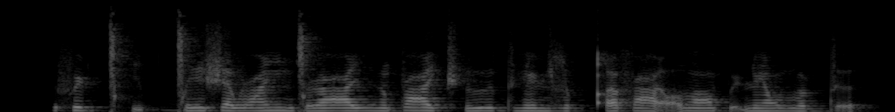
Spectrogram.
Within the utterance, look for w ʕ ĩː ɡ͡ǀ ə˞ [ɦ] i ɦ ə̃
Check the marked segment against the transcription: incorrect: ʕ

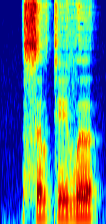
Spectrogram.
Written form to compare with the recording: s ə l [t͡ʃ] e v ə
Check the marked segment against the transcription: incorrect: k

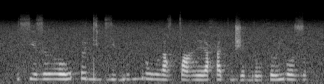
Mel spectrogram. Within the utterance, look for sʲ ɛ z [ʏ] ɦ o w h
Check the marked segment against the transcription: incorrect: ɨ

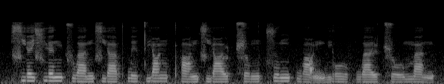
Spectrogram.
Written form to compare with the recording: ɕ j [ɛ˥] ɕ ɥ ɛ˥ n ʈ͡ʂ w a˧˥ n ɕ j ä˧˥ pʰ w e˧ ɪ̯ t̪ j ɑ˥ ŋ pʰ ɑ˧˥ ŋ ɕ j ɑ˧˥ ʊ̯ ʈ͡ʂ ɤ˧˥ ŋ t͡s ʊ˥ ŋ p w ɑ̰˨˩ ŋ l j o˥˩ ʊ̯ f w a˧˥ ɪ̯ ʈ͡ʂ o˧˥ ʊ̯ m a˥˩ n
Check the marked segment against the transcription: correct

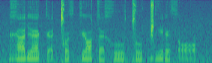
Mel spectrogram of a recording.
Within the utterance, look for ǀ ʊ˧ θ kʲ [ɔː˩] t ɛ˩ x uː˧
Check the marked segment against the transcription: incorrect: ɔː˥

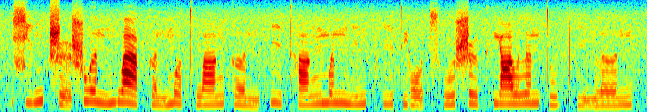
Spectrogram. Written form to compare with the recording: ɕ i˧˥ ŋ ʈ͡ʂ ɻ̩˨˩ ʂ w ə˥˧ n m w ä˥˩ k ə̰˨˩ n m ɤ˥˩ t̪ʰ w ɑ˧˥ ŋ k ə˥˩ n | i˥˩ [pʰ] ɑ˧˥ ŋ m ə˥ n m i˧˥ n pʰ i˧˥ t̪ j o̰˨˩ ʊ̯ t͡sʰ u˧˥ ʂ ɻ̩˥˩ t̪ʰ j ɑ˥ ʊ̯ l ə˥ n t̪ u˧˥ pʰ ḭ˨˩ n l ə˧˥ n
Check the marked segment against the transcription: incorrect: t̪ʰ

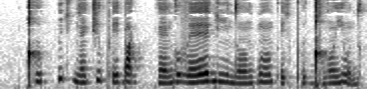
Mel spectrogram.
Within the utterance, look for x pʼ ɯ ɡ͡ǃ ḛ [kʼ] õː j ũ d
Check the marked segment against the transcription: incorrect: ɡ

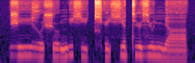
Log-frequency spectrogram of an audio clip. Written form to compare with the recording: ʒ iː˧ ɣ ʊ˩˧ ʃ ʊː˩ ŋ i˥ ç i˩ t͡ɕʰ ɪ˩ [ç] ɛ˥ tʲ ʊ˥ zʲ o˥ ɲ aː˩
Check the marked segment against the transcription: correct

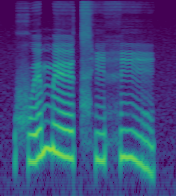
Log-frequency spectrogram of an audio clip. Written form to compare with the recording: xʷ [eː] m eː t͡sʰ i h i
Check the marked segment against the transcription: incorrect: e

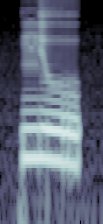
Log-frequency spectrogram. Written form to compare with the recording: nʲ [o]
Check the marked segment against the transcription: incorrect: u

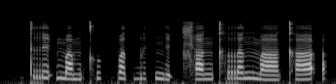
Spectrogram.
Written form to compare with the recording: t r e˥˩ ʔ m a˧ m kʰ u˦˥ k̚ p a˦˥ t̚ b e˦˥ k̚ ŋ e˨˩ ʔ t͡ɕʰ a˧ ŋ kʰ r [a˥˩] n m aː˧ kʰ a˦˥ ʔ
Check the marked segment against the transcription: correct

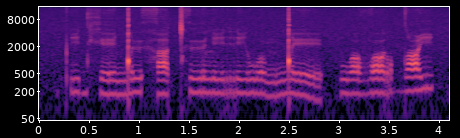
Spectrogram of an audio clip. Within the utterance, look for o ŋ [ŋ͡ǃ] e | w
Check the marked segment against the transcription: correct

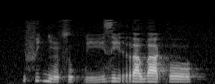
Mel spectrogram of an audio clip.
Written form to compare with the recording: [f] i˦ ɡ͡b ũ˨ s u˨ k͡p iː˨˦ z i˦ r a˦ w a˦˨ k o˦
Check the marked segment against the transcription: correct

